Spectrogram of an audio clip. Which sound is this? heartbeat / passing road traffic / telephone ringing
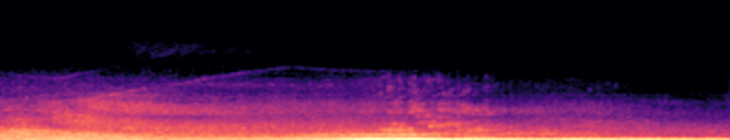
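passing road traffic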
